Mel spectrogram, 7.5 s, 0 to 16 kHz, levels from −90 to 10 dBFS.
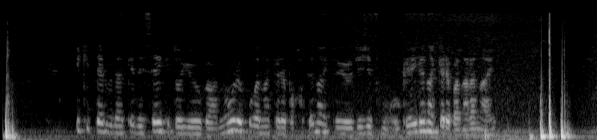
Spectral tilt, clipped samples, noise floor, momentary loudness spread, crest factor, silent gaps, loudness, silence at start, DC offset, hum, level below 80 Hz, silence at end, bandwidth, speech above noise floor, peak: -9 dB/octave; under 0.1%; -57 dBFS; 24 LU; 22 dB; none; -22 LUFS; 0.05 s; under 0.1%; none; -36 dBFS; 0.25 s; 7.4 kHz; 26 dB; 0 dBFS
